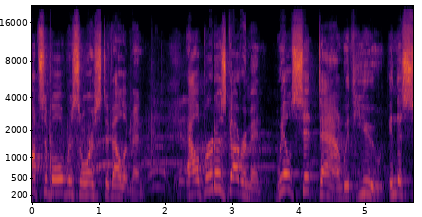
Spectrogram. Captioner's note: cheers and applause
